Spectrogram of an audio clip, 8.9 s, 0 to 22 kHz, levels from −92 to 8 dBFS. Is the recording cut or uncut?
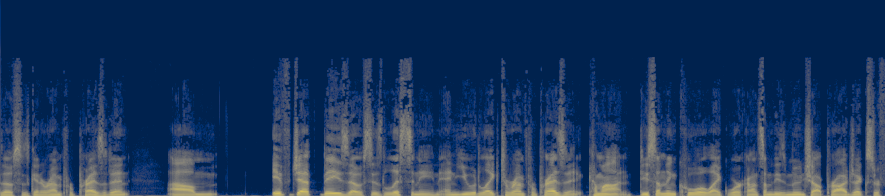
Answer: uncut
